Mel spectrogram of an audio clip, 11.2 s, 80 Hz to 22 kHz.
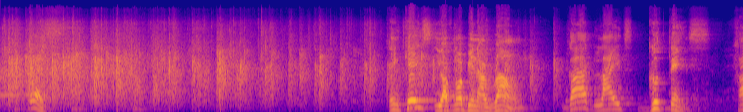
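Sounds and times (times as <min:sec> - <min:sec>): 
church service audience clapping: 0:00.0 - 0:08.9
speech: 0:00.5 - 0:00.9, 0:05.8 - 0:11.1.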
